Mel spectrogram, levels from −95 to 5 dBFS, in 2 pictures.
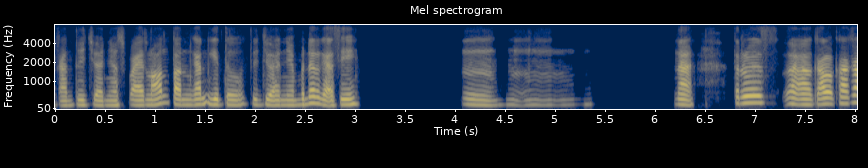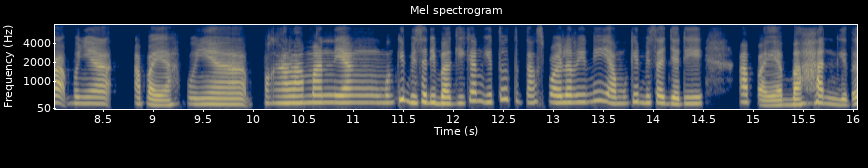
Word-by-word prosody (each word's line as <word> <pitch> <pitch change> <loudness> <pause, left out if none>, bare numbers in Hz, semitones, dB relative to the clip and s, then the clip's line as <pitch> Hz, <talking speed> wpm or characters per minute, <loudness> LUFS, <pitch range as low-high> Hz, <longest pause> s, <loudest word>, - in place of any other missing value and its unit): kan 155 0 -4
tujuannya, 165 -2 -4
supaya 170 -2 -1
nonton 180 +2 0
kan 185 +2 +1
gitu 175 -1 -2
tujuannya. 170 -2 -3
Benar 185 +7 +1
nggak 160 - +1
sih? 185 +3 0 1.0
Mmm, 170 -3 -7
mhm, 180 - -16
mhm. 170 0 -19 1.1
Nah, - - +4 0.4
terus, 240 +1 +1
heeh, 190 -3 +3
kalau 200 +2 +5
Kakak 235 +3 +4
punya, 220 -1 -1 0.2
apa 210 -4 0
ya, 165 - 0 0.2
punya 195 -1 +1 0.2
pengalaman 240 +2 +2
yang 250 0 +4 0.3
mungkin 255 +9 +1
bisa 245 +3 +4
dibagikan 230 +5 +2
gitu 265 +8 -3
tentang 255 -5 -6
spoiler 255 -1 +3
ini, 280 +3 -3
yang 225 - +3
mungkin 265 +5 -5
bisa 240 0 +1
jadi, 215 +2 +1 0.4
apa 265 0 +1
ya, 165 +1 +2
bahan 230 +5 +4
gitu? 185 +4 0
210 Hz, 145 wpm, -23 LUFS, 175-245 Hz, 1.1 s, kalau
